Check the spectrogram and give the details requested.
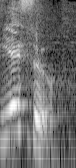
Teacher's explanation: they didn't have a sh in Greek, and they made it Yesu, which it still is in Italian.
